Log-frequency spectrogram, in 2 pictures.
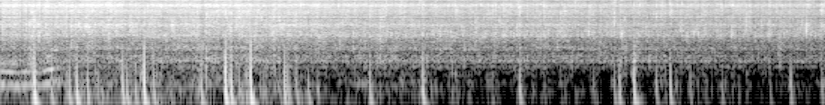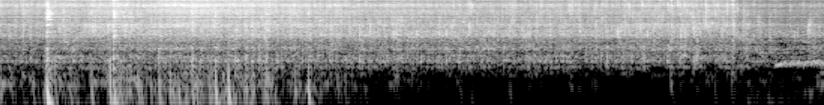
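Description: Onions frying in oil sizzle steadily while a utensil scrapes and clacks against the pan in quick irregular strokes, the stirring easing off toward the end as the hiss continues.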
